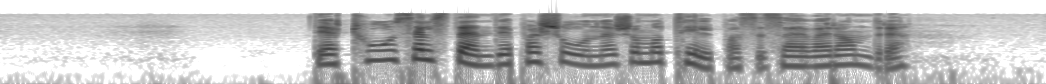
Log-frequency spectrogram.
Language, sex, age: Norwegian, female, 47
